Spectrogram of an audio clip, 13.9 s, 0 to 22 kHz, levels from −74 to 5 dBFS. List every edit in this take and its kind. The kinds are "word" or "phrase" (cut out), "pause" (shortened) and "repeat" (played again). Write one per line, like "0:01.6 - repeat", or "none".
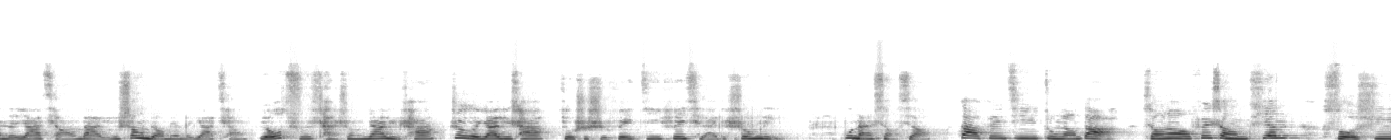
0:02.5 - pause
0:04.4 - pause
0:09.5 - pause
